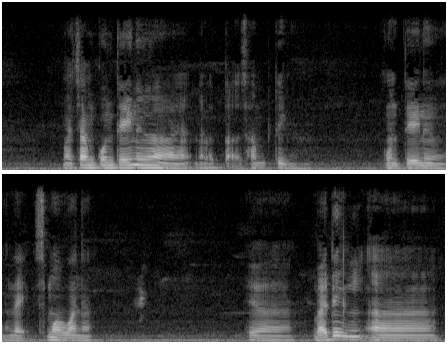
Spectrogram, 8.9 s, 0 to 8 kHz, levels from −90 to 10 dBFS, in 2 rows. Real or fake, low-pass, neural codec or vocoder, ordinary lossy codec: real; 7.2 kHz; none; none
